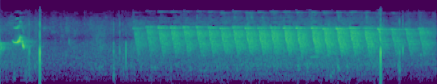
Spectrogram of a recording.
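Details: Oriental magpie-robin (Javan form) singing: one bright whistled note at the start, then a long, fast, even series of dry, buzzy, rattling high notes, about eight a second, with a few sharp clicks.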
